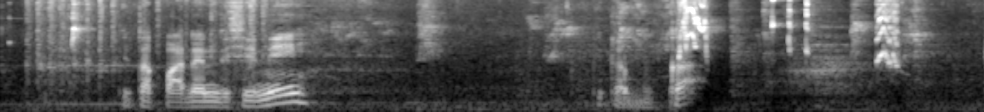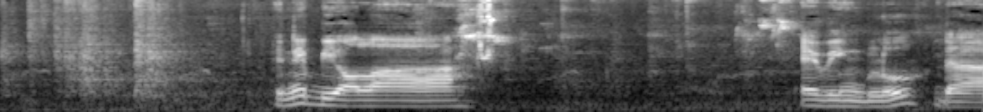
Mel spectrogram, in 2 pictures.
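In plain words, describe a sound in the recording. A small parrot chirps in short, sharp bursts.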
